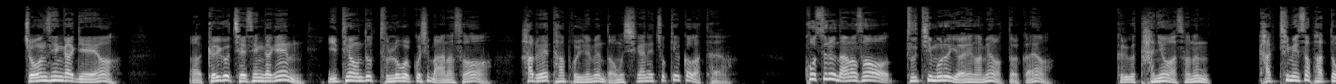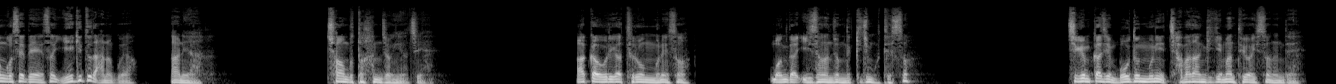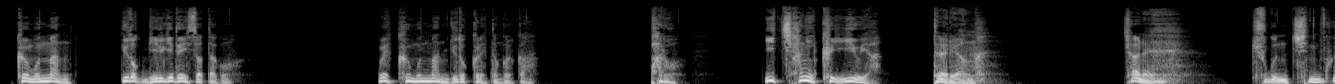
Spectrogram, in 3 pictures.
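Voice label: Korean male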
